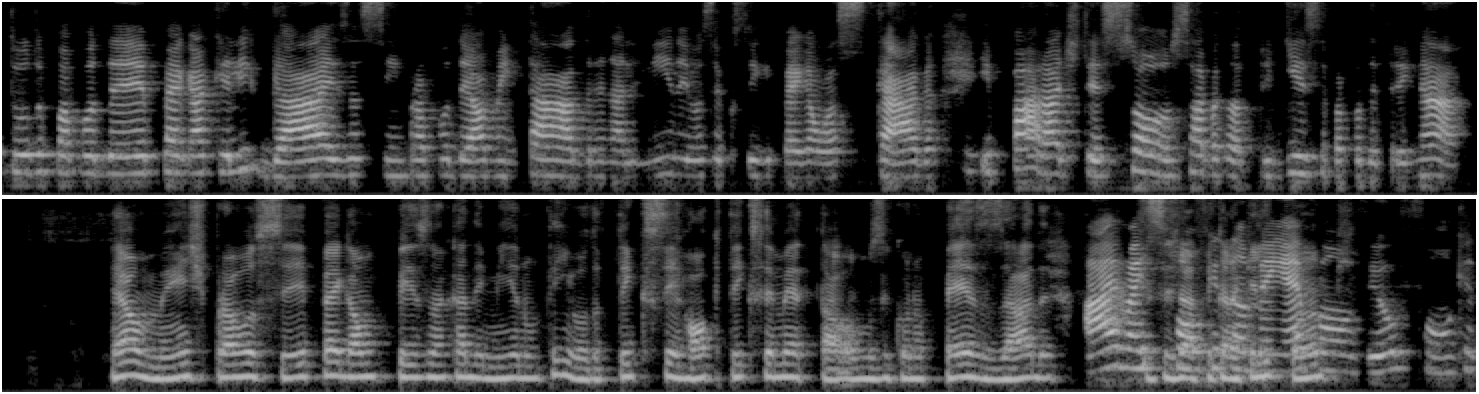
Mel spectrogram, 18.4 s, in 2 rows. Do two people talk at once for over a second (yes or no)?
yes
